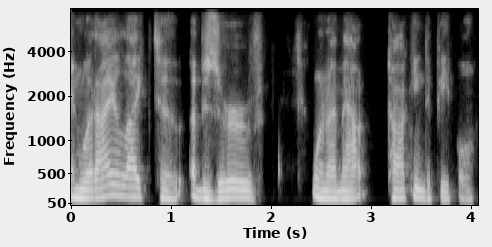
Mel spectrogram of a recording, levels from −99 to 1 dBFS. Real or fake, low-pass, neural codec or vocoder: real; 7.2 kHz; none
